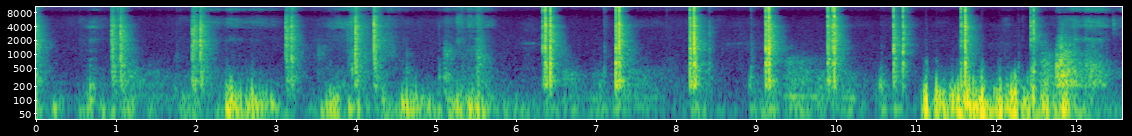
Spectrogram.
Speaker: the resin bond between the tail plane fitting and tapping fitting bolts on the back of the tailplane spa has actually broken so it makes a big creaking sound when you flex it from the tip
